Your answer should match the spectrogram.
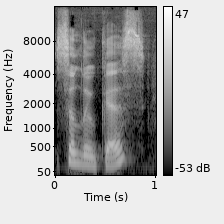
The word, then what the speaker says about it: Seleucus: problems with readers is oftentimes we read words and we're not sure exactly how to say it so um but it is seleucus and so basically Ptolemy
